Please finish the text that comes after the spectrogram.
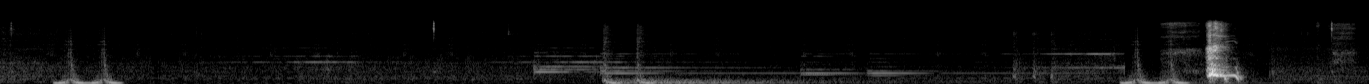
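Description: A person sneezes three times, spaced apart, each a short sharp burst, with quiet pauses and faint ticking between them.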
